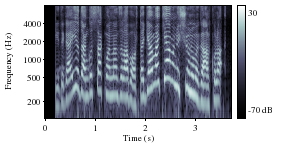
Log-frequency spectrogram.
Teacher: all the words are pronounced with the final vowel instead of the schwa sound, and the sounds shk and shp found in traditional Neapolitan are pronounced sk and sp.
